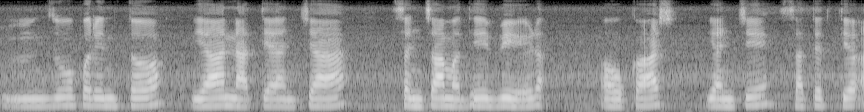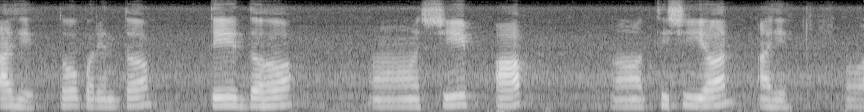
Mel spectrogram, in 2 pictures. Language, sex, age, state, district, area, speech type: Marathi, female, 45-60, Maharashtra, Nagpur, rural, read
